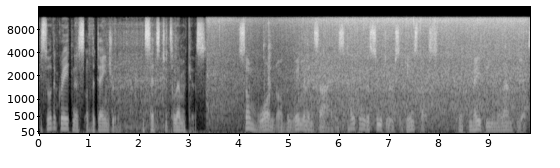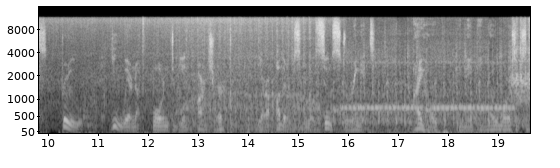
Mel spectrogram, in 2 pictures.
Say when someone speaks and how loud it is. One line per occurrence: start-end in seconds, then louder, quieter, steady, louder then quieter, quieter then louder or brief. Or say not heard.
0.0-19.6 steady.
